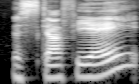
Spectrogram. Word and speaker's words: Escoffier: Escoffier?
